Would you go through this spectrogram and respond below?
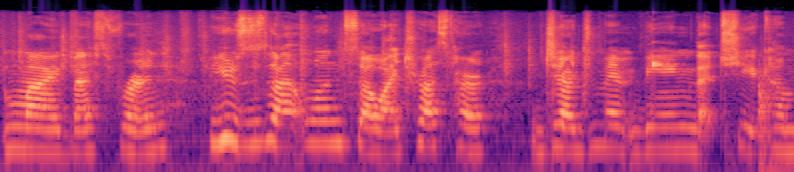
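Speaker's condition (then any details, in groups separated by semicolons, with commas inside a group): Cerebral palsy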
